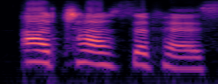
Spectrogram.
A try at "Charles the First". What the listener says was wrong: Okay, good.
